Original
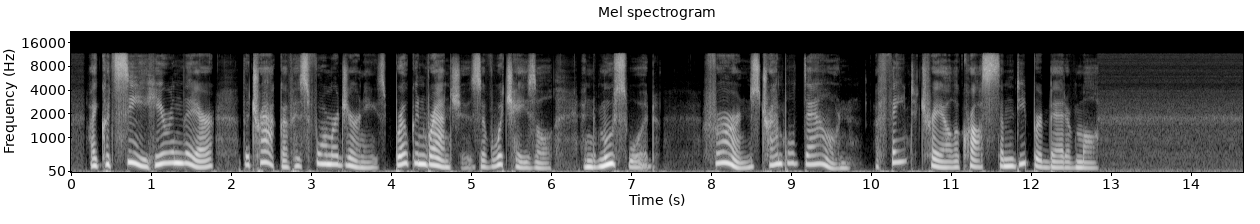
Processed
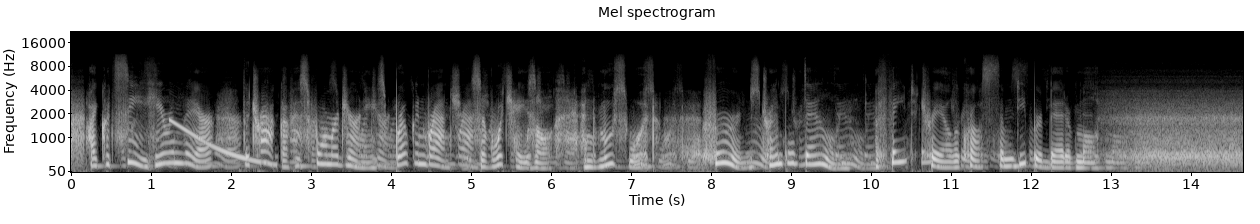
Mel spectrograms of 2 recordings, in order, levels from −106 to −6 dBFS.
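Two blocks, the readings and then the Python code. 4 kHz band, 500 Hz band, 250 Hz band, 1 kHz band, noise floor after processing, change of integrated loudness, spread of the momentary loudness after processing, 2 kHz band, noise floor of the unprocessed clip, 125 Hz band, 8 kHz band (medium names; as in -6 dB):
-16.5 dB, +1.0 dB, -7.0 dB, +3.5 dB, -49 dBFS, -5.5 dB, 8 LU, 0.0 dB, -56 dBFS, -9.0 dB, under -30 dB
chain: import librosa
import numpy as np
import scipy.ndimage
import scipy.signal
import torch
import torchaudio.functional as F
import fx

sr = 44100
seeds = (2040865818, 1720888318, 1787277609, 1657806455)

p1 = fx.spacing_loss(x, sr, db_at_10k=22)
p2 = p1 + fx.echo_feedback(p1, sr, ms=363, feedback_pct=17, wet_db=-21.0, dry=0)
p3 = fx.rider(p2, sr, range_db=5, speed_s=0.5)
p4 = fx.filter_sweep_bandpass(p3, sr, from_hz=1100.0, to_hz=470.0, start_s=7.39, end_s=7.93, q=2.5)
p5 = fx.spec_paint(p4, sr, seeds[0], shape='fall', start_s=1.22, length_s=1.35, low_hz=230.0, high_hz=1700.0, level_db=-44.0)
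p6 = fx.hum_notches(p5, sr, base_hz=50, count=4)
p7 = fx.band_squash(p6, sr, depth_pct=100)
y = F.gain(torch.from_numpy(p7), 8.0).numpy()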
